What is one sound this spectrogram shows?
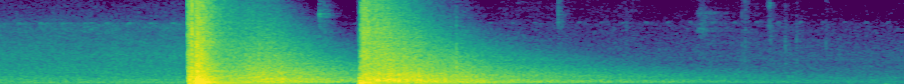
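Two loud handgun shots ring out outdoors and echo away.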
